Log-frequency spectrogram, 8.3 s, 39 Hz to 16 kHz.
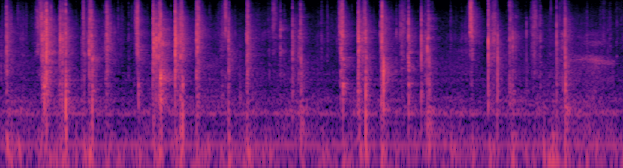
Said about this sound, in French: on va prendre 3 cartes et voir ce qu'il vous dit.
